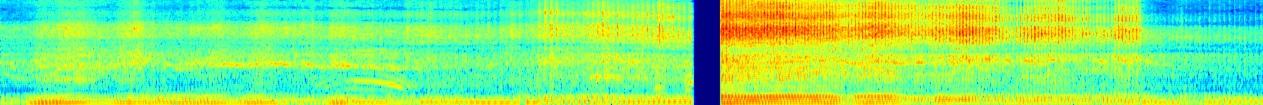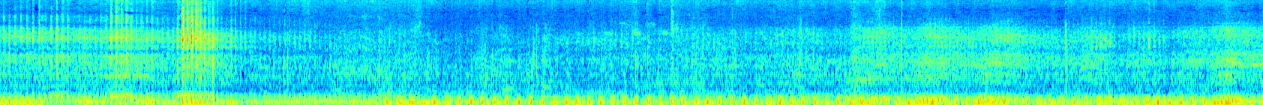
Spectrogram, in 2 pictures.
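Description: A single-cylinder ATV engine revs hard under load.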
